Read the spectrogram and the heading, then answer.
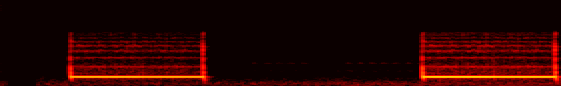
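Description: The ringback tone of an outgoing telephone call sounds twice. Each ring is a steady, buzzy electronic tone lasting about one second, separated by roughly a second and a half of near silence with faint hiss.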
